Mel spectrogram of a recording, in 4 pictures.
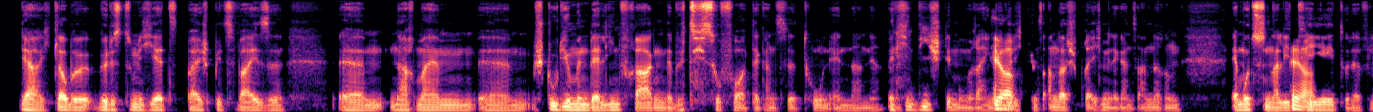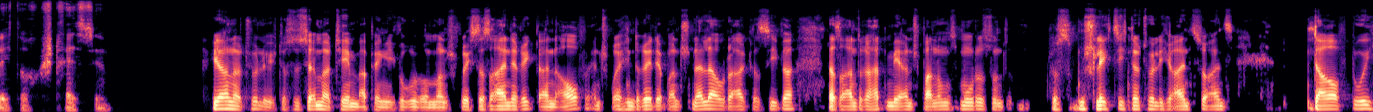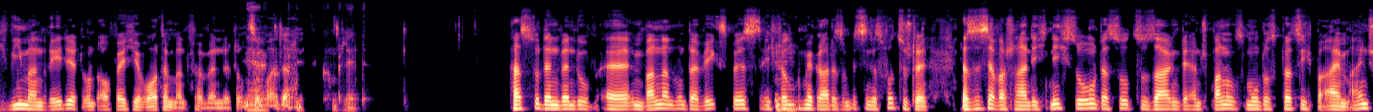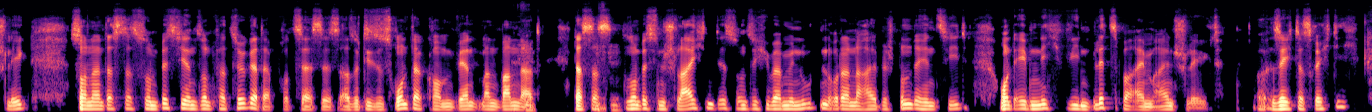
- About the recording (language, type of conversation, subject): German, podcast, Welcher Ort hat dir innere Ruhe geschenkt?
- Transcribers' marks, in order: laughing while speaking: "sich"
